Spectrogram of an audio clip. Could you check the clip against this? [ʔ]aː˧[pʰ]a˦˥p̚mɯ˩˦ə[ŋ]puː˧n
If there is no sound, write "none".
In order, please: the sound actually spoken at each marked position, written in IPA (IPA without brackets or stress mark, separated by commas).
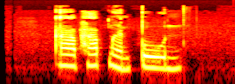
ʔ, pʰ, n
